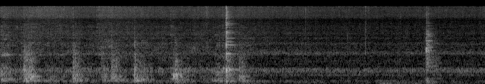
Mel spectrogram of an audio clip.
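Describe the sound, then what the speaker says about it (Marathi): Green chilies sauté in oil in a pan with a soft sizzle, punctuated by several stirring knocks and a couple of sharp clicks against the pan, close and fairly quiet. "असं मस्त परतून घ्यायचं चांगलं ह्याला तेलामध्ये"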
